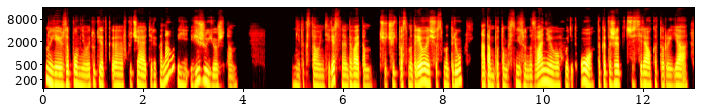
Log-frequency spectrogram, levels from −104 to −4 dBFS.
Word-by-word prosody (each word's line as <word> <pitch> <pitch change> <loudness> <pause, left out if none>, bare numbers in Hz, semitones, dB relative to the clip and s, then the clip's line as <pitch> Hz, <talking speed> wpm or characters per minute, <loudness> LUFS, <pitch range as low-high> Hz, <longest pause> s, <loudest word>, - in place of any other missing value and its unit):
Ну, 205 -3 +1
я 150 -3 +1
ее 140 - +1
запомнила, 145 -3 -1
и - - -6
тут 160 +2 -8
я 150 -2 +1
тк - - -16
э, 140 -1 -2
включаю 140 -1 +1
телеканал 160 - -3
и 140 -3 -7
вижу 190 +6 +2
ее 135 -7 -3
же 120 -1 +1
там. 125 +1 -11 1.1
Мне 135 -2 -12
так - - -12
стало 135 -2 -4
интересно, 140 +6 -2
я 135 - -2
давай 140 0 +2
там 125 0 -9
чуть-чуть 150 +3 +1
посмотрела 145 +6 +4
еще, 165 -3 +4
смотрю, 160 +5 -2 0.4
а 145 - +3
там 145 -2 +2
потом 135 0 -5
снизу 140 -1 -5
название 155 +8 +3
выходит. 140 -1 -6
О, 170 -7 +4
так 160 +2 -6
это 155 0 +1
же 165 +2 +9
этот 155 -2 -2
же - - +5
сериал, 150 0 +2
который 140 -2 -6
я, 135 +1 +1
145 Hz, 195 wpm, -23 LUFS, 135-160 Hz, 1.1 s, же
